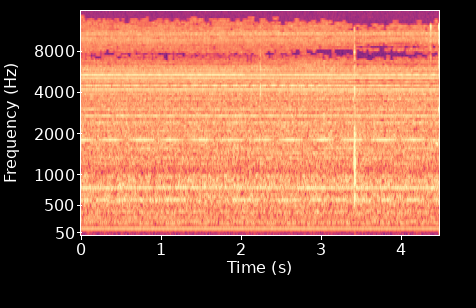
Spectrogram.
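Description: Near silence: a steady low hum, with one faint click about three and a half seconds in.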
